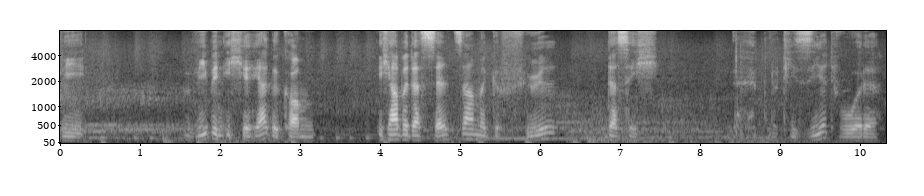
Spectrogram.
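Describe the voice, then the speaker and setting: A man's voice: lowish voice, slow pace, long pauses, over music. A young man commenting casually on a game he plays, musing aloud and reading its text. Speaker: gaming video host.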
